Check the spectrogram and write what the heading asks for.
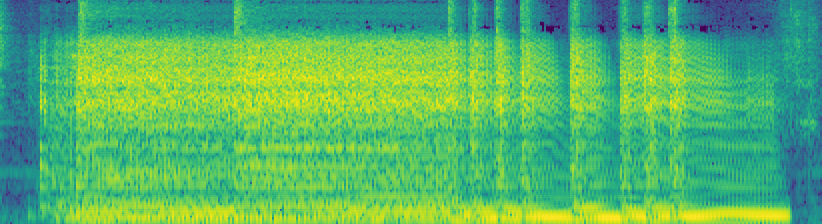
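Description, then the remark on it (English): A loud electric guitar played through a low-gain fuzz pedal, its gain set almost fully counterclockwise to near minimum, rings out in thick, sustained chords, with a few quick restrikes and changes near the end before cutting off abruptly. “Now it's nice and loud, and the gain is almost completely counterclockwise, meaning the gain of that pedal is almost minimal.”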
